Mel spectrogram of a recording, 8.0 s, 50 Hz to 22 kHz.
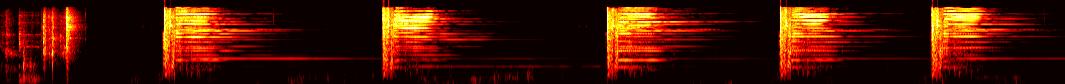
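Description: Five shots from an Arex Delta 9mm pistol, fired at a slow, even pace about a second and a half apart. Each shot is followed by a lingering metallic ring.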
